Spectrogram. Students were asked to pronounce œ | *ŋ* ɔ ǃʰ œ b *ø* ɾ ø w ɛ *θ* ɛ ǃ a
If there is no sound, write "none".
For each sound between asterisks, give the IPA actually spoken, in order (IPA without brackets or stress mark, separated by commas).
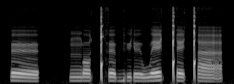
ŋ, y, ǃ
